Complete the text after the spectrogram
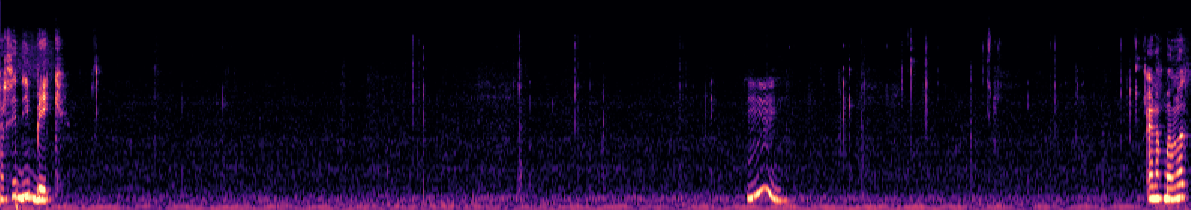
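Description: A young woman chews food with soft mouth sounds.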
